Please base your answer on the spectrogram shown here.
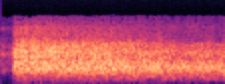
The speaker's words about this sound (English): Our pieces loaded, sir! Stand by! Stand by! Broadside! Fire! Fire!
